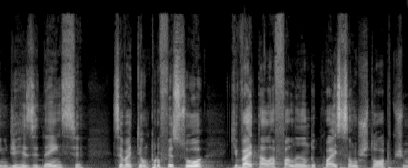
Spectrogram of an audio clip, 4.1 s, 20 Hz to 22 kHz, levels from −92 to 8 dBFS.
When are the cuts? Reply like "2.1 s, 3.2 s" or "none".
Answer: none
